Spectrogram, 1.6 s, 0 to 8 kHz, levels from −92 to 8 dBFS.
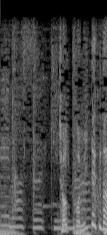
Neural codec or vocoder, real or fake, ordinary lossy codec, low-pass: none; real; none; 7.2 kHz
